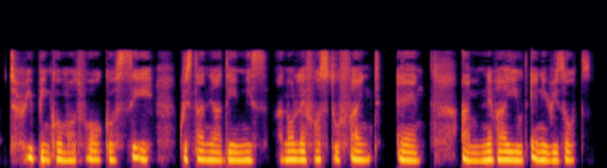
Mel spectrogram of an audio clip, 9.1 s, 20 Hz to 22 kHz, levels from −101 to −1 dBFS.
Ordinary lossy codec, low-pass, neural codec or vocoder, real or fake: AAC, 48 kbps; 7.2 kHz; codec, 16 kHz in and 24 kHz out, 1 kbps, XY-Tokenizer; fake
